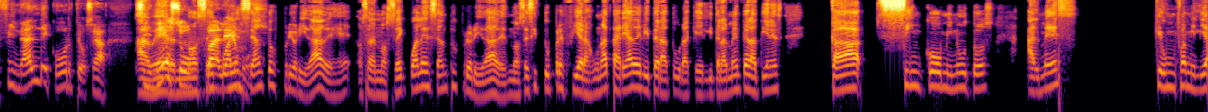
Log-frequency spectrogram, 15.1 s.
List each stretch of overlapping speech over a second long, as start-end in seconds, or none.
1.7-3.4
